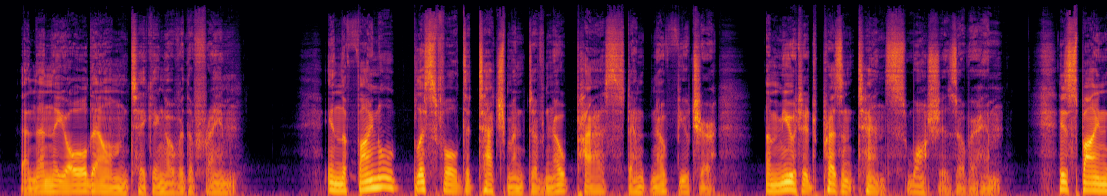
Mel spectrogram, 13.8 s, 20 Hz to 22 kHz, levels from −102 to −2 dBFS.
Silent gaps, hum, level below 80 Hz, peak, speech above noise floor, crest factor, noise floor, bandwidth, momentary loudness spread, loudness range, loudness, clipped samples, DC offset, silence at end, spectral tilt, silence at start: none; none; -36 dBFS; -4 dBFS; 44 dB; 18 dB; -65 dBFS; 18 kHz; 14 LU; 5 LU; -22 LUFS; under 0.1%; under 0.1%; 0 s; -5 dB/octave; 0.25 s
